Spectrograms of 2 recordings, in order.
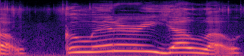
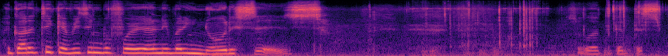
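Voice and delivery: whispering; 5 dB quieter, much faster than usual. Acted. Stealing before anybody notices.

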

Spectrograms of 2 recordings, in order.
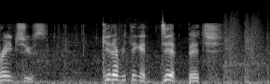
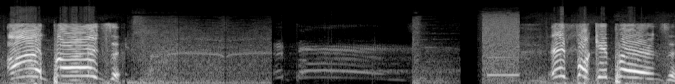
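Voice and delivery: high, loud, drawn-out scream of pain; 13 semitones higher, 6 dB louder, slower than usual. Real, not acted. Player screaming as his character burns, loud pained howl. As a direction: howl it like you are on fire. Character set on fire in game.

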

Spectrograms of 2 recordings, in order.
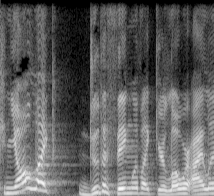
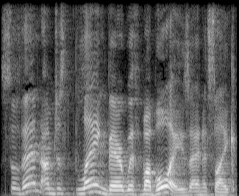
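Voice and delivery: normal talking voice

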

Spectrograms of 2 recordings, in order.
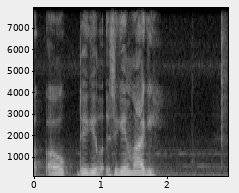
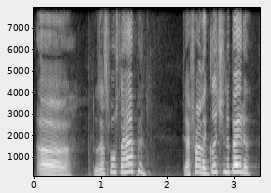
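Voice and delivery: much higher and louder amazed cries; high, loud, rapid astonishment; loud disbelief; 10 semitones higher, 14 dB louder than usual. Real, not acted. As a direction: keep shouting in stunned excitement. Shocked at exploding goats.

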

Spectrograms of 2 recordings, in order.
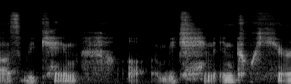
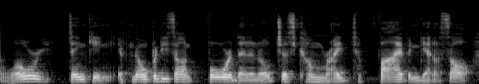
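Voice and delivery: loud, higher rebuke; angry scolding; 8 semitones higher, 11 dB louder than usual. A narrator's reading. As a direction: tell them off hard. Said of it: "He said out loud".

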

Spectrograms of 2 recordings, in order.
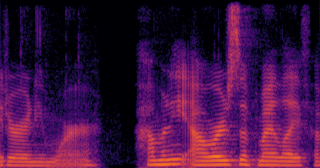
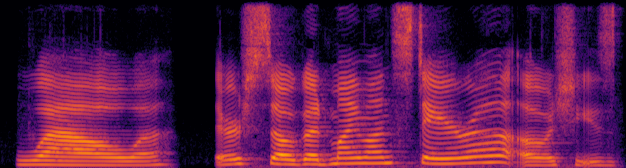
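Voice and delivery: ordinary delivery

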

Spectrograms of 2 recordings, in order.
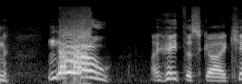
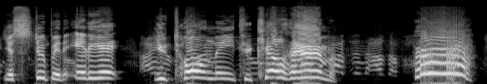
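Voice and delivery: higher, louder, slowed rant; angry; 4 semitones higher, 3 dB louder than usual. Real, not acted. Gamer ranting at the caller who told him to kill. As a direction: spit it at the traitor.

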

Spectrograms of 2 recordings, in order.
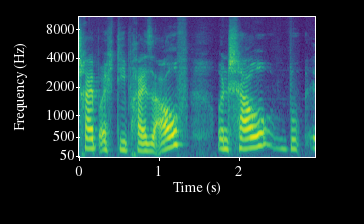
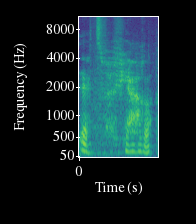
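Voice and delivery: quiet, dropped double take; startled self-correction; 6 semitones lower, 12 dB quieter than usual. Real, not acted. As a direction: catch your own mistake under your breath. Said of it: "Nee, zwölf Monate". (leise, verdutzte Selbstkorrektur)

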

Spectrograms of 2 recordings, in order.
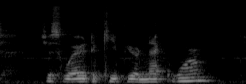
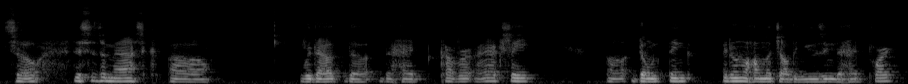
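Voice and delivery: muffled behind fabric mask; through a face mask. Real, not acted. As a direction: mouth covered by cloth.

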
